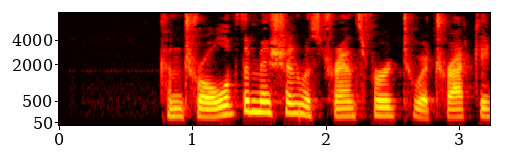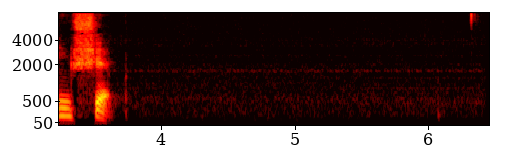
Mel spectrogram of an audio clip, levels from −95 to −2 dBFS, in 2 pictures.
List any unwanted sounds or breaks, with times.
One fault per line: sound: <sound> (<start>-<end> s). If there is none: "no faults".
no faults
